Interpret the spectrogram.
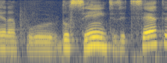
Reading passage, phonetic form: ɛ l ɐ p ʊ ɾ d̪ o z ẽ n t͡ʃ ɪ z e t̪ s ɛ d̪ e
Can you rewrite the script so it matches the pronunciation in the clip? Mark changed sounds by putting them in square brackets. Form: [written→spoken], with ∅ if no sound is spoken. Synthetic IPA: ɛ [l→ɾ] ɐ p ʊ ɾ d̪ o [z→s] ẽ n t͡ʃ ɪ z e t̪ s ɛ [d̪→t̪] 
